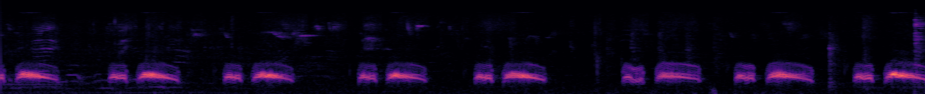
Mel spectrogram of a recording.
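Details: Spotted dove lure sound for catching birds: a long run of paired low coos, each a short note and a falling drawn-out croon, delivered evenly about once a second.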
